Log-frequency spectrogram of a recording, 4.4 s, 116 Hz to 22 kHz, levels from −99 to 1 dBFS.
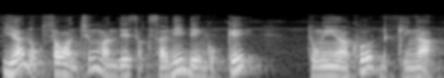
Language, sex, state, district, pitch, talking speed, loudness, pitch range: Garo, male, Meghalaya, South Garo Hills, 130 Hz, 110 wpm, -19 LUFS, 125-140 Hz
